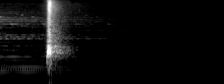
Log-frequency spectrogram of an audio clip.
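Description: The last held notes of closing music dying away, with a single short click sound effect about half a second in, the kind laid on an animated cursor pressing a subscribe button.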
